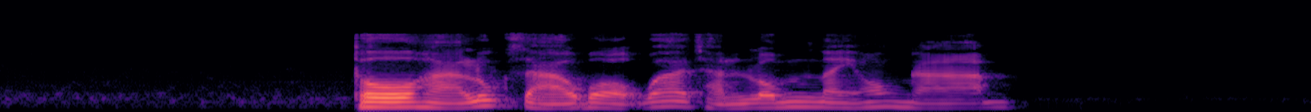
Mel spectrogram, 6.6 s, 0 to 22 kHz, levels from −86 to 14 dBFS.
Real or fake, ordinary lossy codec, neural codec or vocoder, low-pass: fake; none; codec, 16 kHz, 4 kbps, X-Codec, HuBERT features, trained on LibriSpeech; 7.2 kHz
